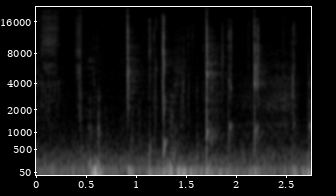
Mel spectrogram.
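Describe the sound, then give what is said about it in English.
Quiet sipping of Dunkin' Donuts tap water from a large cup with lots of ice, with a few sharp clicks and rattles of ice scattered through soft wet mouth noises, and no talking. “We'll sip going in.”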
